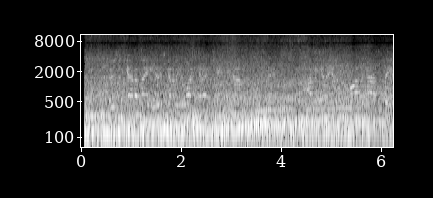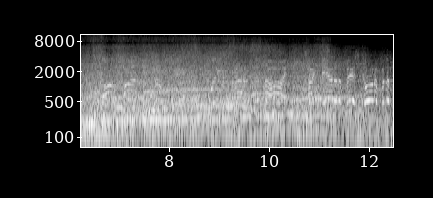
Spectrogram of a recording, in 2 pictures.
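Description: A pack of V8 saloon race cars at full throttle on a dirt speedway oval, many engines running together as a loud, steady, dense roar at the start of a race.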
